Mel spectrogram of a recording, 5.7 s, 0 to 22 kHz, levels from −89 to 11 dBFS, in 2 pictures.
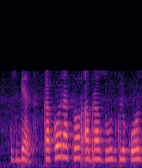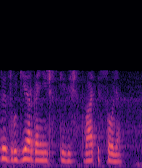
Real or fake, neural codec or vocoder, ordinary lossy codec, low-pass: real; none; AAC, 16 kbps; 7.2 kHz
